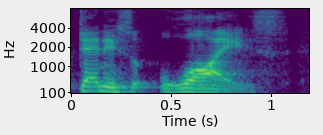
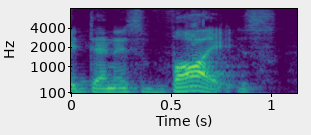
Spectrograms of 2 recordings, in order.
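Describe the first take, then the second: First: Said in the usual way. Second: "Wise" said with a V, as Vise; Indian W as V. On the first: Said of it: "another player beginning with W". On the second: Shown as a demonstration. YouTuber showing Indian viewers' pronunciation, W in Wise becomes V. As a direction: say "Dennis Wise" starting Wise with a V. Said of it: "In an Indian accent".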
